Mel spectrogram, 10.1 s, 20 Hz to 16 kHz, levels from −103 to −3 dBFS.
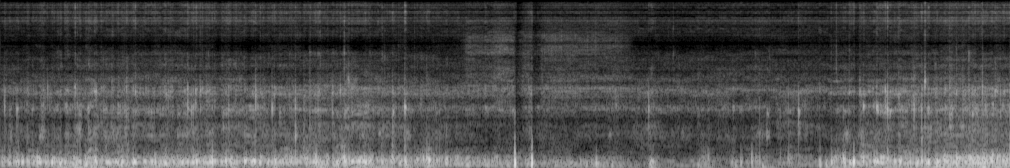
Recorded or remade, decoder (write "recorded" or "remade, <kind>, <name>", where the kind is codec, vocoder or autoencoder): remade, codec, SNAC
